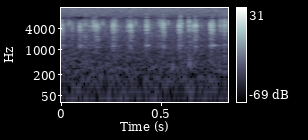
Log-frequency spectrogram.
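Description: A plastic CCAGU 13.5 Ah heated-vest USB power bank is shaken, giving a quick series of faint, light, high-pitched rattles that seem to come from one end. Something loose inside is rattling, which is not a good sign.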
